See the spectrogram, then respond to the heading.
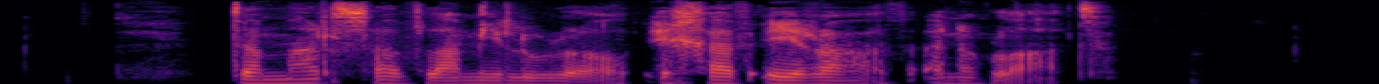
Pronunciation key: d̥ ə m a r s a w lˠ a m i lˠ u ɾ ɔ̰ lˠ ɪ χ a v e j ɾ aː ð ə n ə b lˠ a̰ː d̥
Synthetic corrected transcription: d̥ ə m a r s a v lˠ a m i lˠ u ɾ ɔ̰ lˠ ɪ χ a v e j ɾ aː ð ə n ə w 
